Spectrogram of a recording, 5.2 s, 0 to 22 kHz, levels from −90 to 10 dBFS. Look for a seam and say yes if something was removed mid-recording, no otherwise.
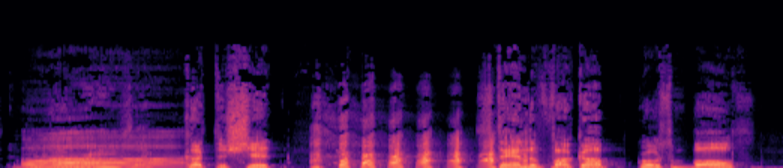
yes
